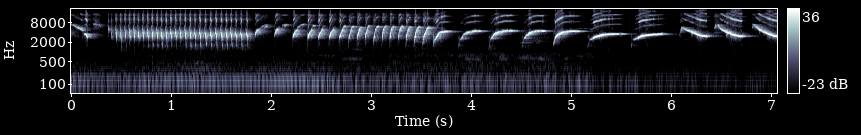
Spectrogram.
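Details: Canary in full song, filled with the prinia's clicks: a buzzy trill, a quick rattle, then loud rising-and-falling whistled notes repeated roughly twice a second.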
